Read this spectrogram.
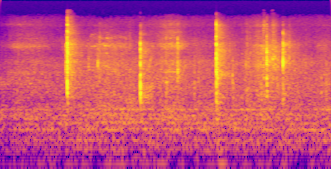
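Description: Small plastic connectors click softly as they are handled.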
